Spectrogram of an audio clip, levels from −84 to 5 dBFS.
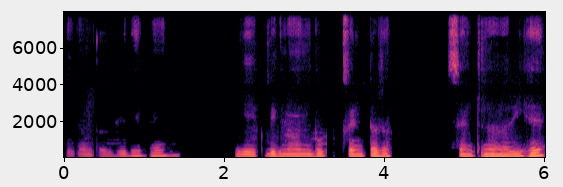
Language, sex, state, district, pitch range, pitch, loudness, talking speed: Hindi, male, Uttar Pradesh, Jyotiba Phule Nagar, 115-130 Hz, 120 Hz, -24 LUFS, 130 wpm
